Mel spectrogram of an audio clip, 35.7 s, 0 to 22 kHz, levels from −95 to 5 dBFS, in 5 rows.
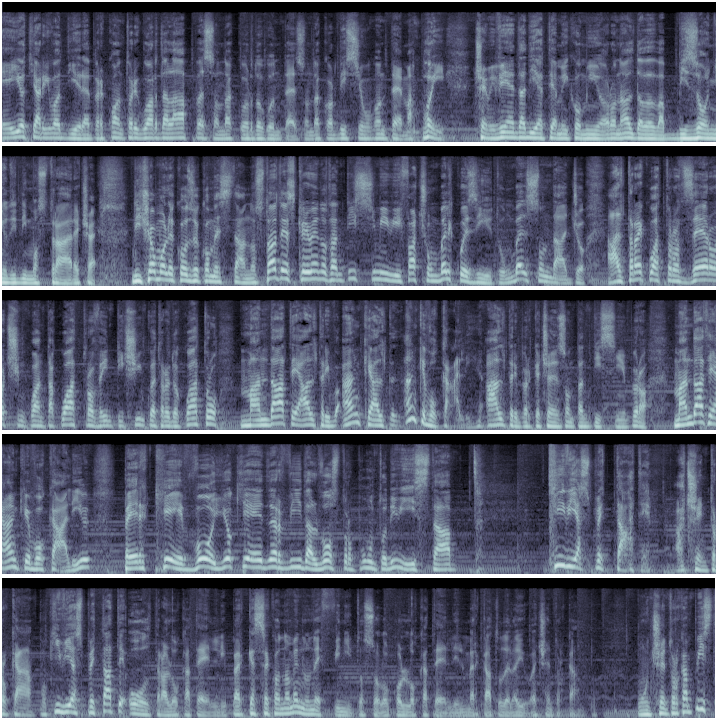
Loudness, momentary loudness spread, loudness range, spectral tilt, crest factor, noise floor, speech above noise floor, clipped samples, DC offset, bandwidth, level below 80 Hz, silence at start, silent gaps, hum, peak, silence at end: -19 LUFS; 9 LU; 5 LU; -5 dB/octave; 18 dB; -43 dBFS; 24 dB; under 0.1%; under 0.1%; 16 kHz; -44 dBFS; 0 s; none; none; -2 dBFS; 0 s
